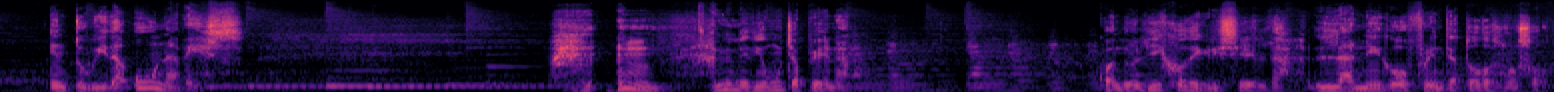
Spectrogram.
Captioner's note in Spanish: Carraspea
